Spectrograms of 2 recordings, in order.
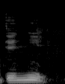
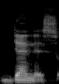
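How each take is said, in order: First: The name is pronounced the French way. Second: The name is pronounced the English way.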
